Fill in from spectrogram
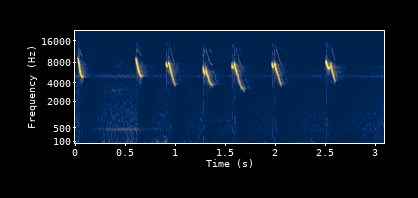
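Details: Estalado song of a saffron finch: seven loud, clipped, high notes, each dropping sharply in pitch like a whip-crack, spaced irregularly at roughly half-second gaps, with a thin steady hiss behind.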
